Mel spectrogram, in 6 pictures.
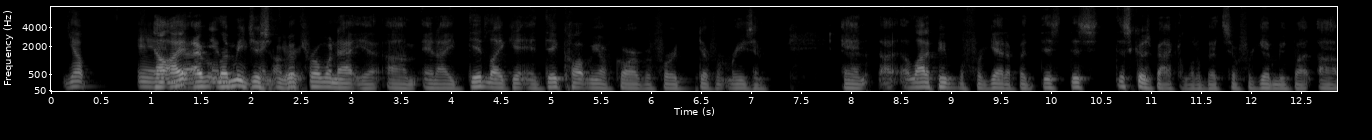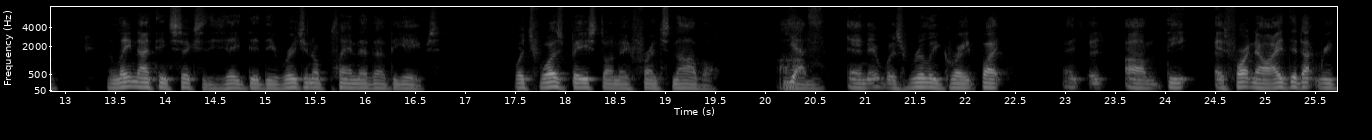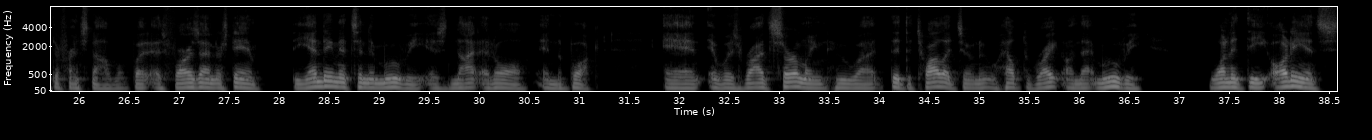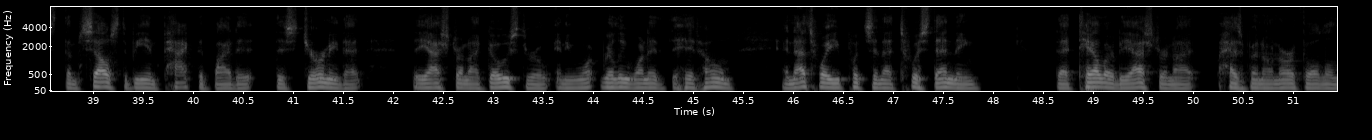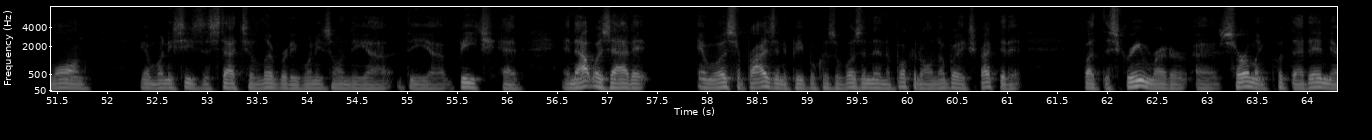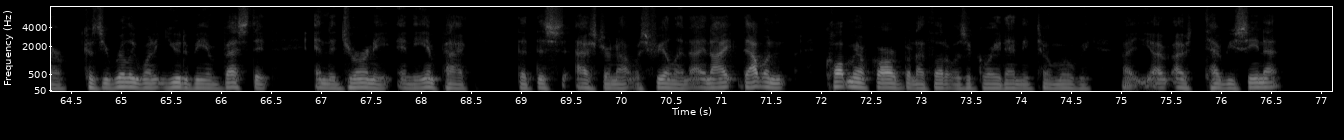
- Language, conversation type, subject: English, unstructured, Which book-to-screen adaptations truly surprised you, for better or worse, and what caught you off guard about them?
- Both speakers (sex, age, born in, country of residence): male, 45-49, United States, United States; male, 65-69, United States, United States
- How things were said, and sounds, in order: tapping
